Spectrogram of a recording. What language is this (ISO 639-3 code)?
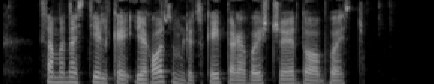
ukr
